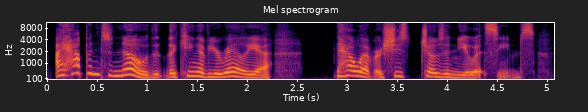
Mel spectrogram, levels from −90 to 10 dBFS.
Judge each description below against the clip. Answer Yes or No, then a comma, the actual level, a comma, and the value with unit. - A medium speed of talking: Yes, average, 165 wpm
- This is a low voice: No, high, 230 Hz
